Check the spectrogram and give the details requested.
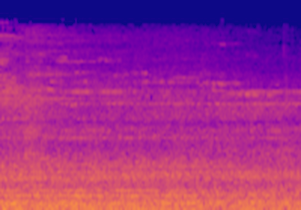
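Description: Train running along the tracks close by, a steady low rumble. A high wheel squeal dies away just at the start.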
